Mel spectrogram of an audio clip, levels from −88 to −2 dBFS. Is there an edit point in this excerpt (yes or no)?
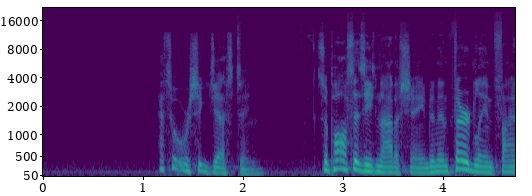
no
